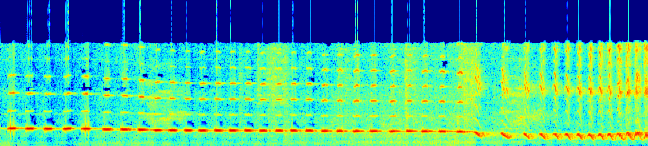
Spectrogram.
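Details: White-rumped shama song played as a lure to stir silent shamas: a long, fast series of identical piping notes, steady and slightly falling, then quickening into rising, stuttering whistles near the end.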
